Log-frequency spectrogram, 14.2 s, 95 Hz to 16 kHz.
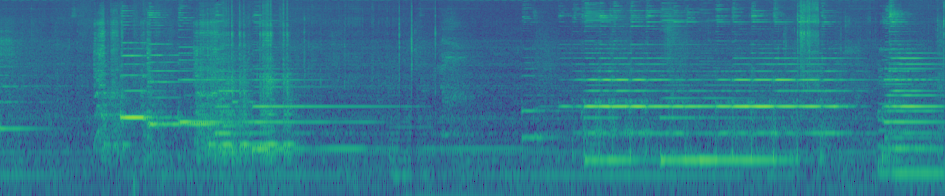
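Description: A 21-string harp guitar played solo, plucked notes left to ring over a steady low bass note. There is a sharp, loud pluck about two seconds in, and a new, fuller phrase starts shortly before the end.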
